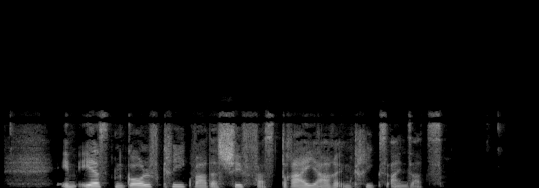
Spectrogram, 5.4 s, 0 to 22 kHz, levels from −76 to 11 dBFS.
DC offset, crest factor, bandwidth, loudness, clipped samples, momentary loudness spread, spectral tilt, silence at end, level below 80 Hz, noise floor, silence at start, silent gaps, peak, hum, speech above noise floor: under 0.1%; 20 dB; 9.4 kHz; -22 LUFS; under 0.1%; 15 LU; -3 dB/octave; 1 s; -70 dBFS; -61 dBFS; 0.1 s; none; -4 dBFS; none; 39 dB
